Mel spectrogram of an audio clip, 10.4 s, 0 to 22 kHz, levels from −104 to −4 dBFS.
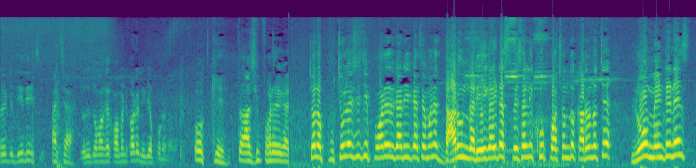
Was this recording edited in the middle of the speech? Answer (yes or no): no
